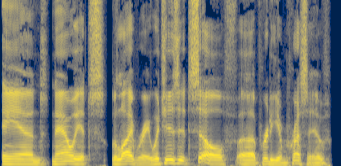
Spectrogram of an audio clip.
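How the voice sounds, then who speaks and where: A man's voice: mid-range voice, normal speed, creaky, a bit bright, no echo, studio quality. A man narrating as a tabletop game master, informal and improvised, correcting himself as he describes the scene.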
